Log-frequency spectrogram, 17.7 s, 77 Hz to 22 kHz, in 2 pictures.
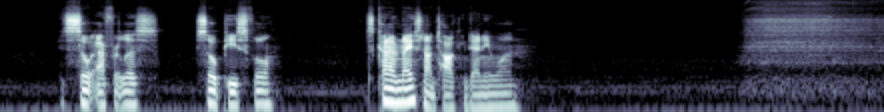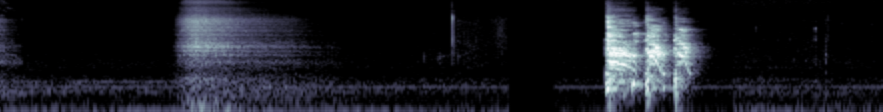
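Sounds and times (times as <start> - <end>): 
speech: 0.6 - 2.8, 3.7 - 5.3
slow breathing in and out through the nostrils during eyes-closed meditation: 7.3 - 9.2, 10.6 - 12.4.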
